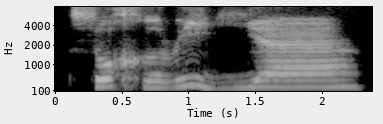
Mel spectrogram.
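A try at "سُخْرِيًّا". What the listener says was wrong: Ini kenapa ha-nya jadi ada he-nya?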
